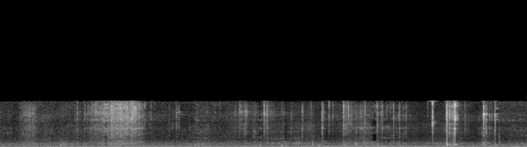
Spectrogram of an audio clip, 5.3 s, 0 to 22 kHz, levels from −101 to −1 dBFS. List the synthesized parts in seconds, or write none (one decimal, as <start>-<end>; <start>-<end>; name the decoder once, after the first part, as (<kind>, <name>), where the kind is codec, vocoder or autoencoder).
2.3-4.7 (autoencoder, DAC-VAE)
